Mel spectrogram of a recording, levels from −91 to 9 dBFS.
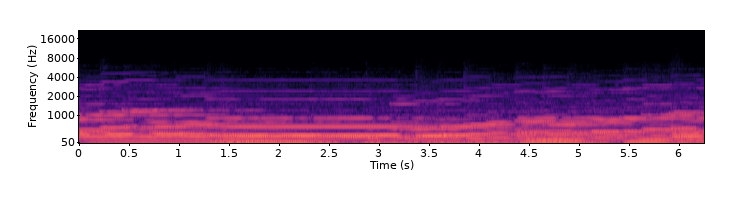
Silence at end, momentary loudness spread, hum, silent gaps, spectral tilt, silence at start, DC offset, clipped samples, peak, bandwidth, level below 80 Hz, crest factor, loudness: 0 s; 4 LU; none; none; -11 dB/octave; 0 s; under 0.1%; under 0.1%; -14 dBFS; 5 kHz; -34 dBFS; 12 dB; -27 LUFS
